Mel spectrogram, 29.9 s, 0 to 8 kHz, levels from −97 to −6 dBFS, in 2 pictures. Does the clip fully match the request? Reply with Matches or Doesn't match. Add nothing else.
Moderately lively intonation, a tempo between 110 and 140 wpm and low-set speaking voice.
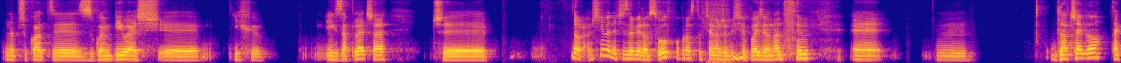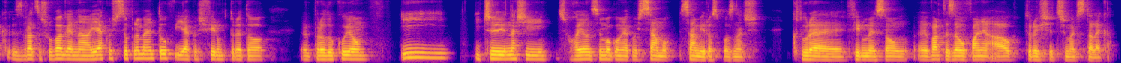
Matches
